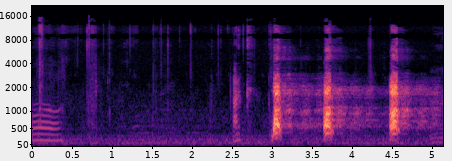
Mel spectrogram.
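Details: Eight-month-old Australian Shepherd during obedience training in Sofia: after a short spoken command, three sharp single barks come about two-thirds of a second apart, with quiet room tone between.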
